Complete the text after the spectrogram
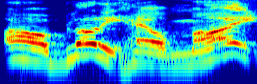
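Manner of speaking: put-on British accent. Repeating the line to ask another speaker's opinion: put-on British accent. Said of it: "the stuff that I like to do in British".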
